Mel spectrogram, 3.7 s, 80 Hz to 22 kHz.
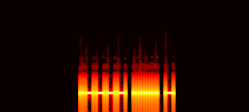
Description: Morse code, heard as a keyed tone, about 30 wpm, 700 Hz. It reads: 15T
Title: Three Challenging Letter-Number Combinations 30wpm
